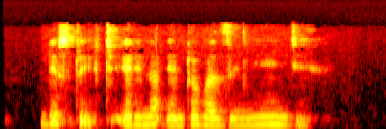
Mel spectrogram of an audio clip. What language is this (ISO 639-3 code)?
lug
